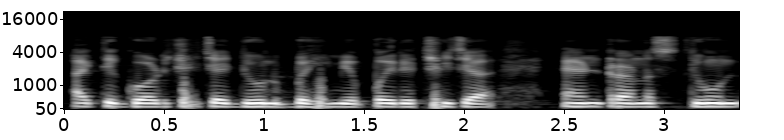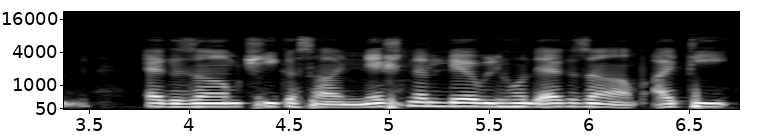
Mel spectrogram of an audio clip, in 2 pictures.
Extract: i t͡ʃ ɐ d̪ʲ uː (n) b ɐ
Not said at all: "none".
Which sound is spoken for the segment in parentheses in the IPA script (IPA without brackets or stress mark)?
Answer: n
